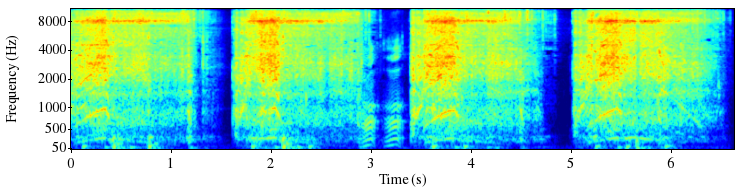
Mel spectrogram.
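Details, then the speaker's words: First EFI start attempt on a see-through engine, ignition timing offset oddly by 180 degrees, engine warmed to about 85–90 degrees: short whirring cranking bursts with no firing; cranks without starting, timing problem suspected, not confirmed. "definitely wants to start I mean it sounds exciting and the temperature of the engine went up to about you know 85 90 degrees that's kind of cool but yeah I definitely have to figure out what's going on with this timing tomorrow"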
